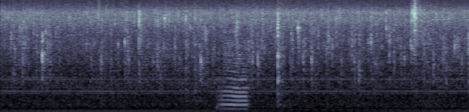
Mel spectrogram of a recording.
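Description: Bacon-wrapped, battered chicken pieces shallow-frying in hot grease in a skillet: steady sizzling with many small crackles and pops.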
